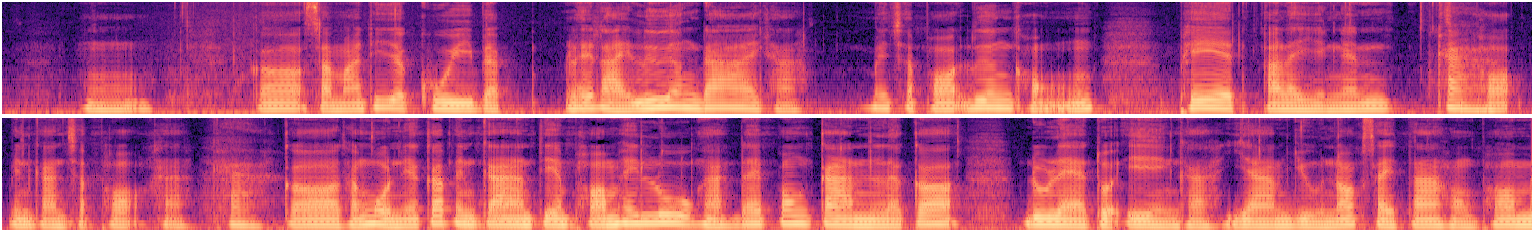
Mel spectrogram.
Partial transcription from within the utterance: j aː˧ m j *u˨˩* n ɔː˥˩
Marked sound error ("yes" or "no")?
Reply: yes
